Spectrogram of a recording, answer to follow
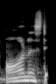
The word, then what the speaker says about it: honest: But an hour and an honest answer take an, even though they start with the letter H, because that H is silent.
